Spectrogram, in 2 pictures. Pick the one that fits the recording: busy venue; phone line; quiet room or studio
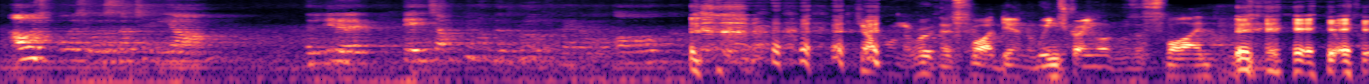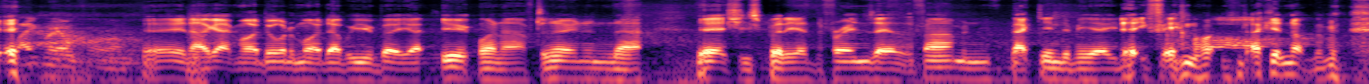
busy venue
